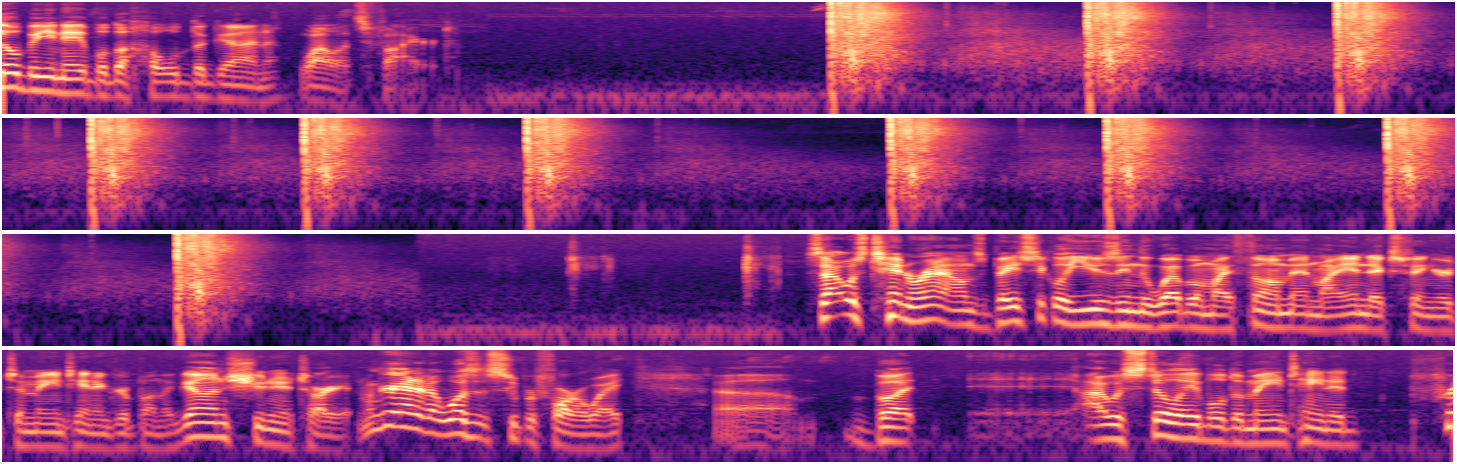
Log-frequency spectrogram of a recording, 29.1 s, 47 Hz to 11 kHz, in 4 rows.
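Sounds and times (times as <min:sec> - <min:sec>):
pistol shots: 0:04.1 - 0:16.4.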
